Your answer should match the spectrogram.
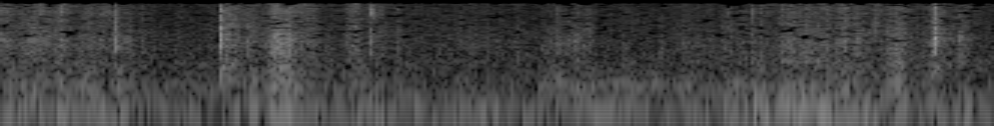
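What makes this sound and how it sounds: A metal blade shaves curls off the top surface of a solid, palm-sized, opaque pink soap bar with a red rim held in hand. The sound is a quiet, bright, crisp scraping and crackling in short bursts, with a few sharp ticks that stop almost instantly.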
